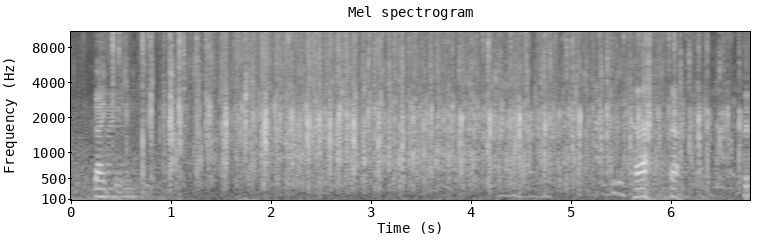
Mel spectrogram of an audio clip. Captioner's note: applause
